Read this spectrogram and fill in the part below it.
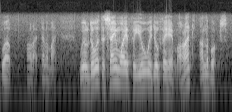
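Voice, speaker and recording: A man's voice: medium pitch, lively intonation, fast, lightly acted. An actor playing a middle-aged, crooked company boss in a radio drama, wheedling and folksy, with salesman patter full of tag questions. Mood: conspiratorial. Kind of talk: 1950s radio drama acting. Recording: muffled, hissy 1950s radio recording.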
